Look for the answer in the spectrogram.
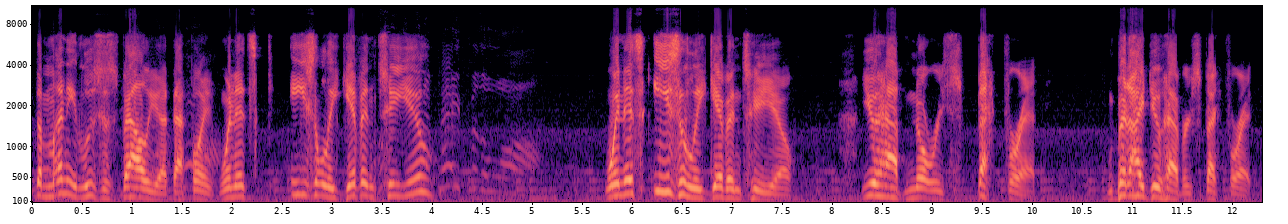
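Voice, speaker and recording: Very animated, this livestreamer in his thirties keeps a measured pace and pauses often as he gives his viewers a preachy, profane, emphatic rant. His voice runs on the high side with a bright, forceful tone, on a low-quality recording.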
